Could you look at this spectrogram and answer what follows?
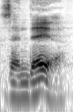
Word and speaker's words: Zendaya: you're correct according to her on YouTube she pronounces her niece zendaya wait what'd you say oh yeah I've already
